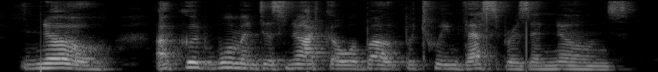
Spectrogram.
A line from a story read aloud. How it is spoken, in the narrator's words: groaned Nani, thrusting his face in amongst the dried weeds of the ditch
